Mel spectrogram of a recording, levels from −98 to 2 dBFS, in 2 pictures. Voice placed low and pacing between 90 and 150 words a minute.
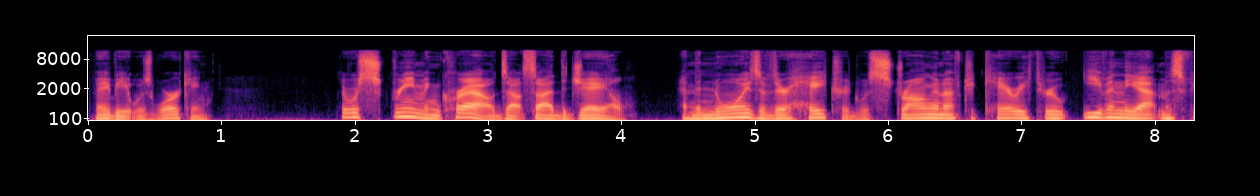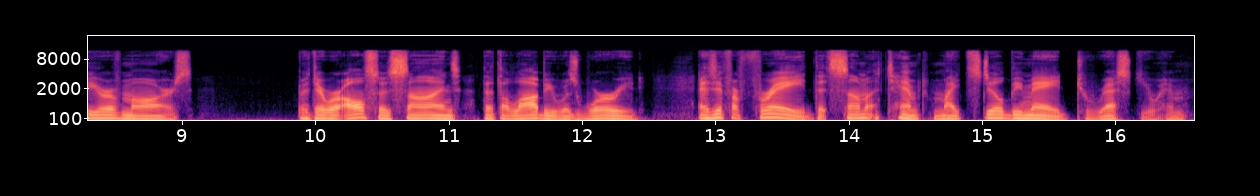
No: low, 110 Hz; average, 185 wpm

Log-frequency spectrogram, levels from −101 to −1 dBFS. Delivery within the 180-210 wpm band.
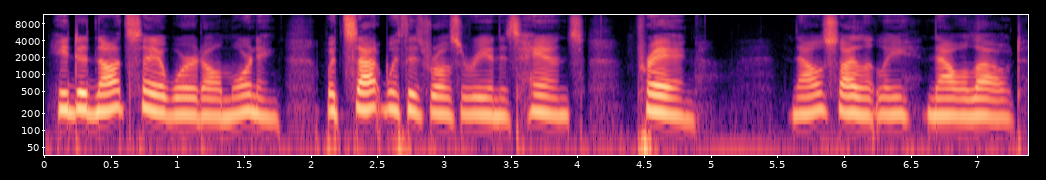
No: average, 170 wpm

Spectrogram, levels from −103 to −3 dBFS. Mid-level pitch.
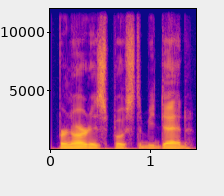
No: very low, 90 Hz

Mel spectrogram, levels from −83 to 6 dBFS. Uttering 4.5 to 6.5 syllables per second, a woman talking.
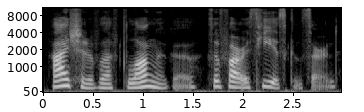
Yes: 5.5 syllables/s; female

